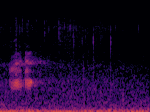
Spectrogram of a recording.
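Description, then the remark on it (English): In the Wallawas, a single frog apart from the group croaks with a short, raspy double call, followed by a low background chorus of other frogs murmuring steadily underneath. “See, that guy over there that's still croaking, is that what we should call it? He's not in the collective.”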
